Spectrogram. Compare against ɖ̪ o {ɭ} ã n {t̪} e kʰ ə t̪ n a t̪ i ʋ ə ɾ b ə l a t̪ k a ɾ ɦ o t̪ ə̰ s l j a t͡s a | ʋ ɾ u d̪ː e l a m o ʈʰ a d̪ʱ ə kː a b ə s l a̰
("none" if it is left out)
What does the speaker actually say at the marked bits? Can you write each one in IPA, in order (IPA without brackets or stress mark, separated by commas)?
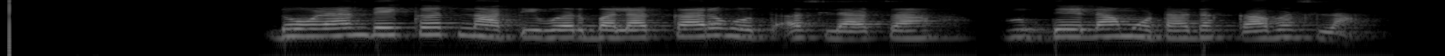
ɭ, d̪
